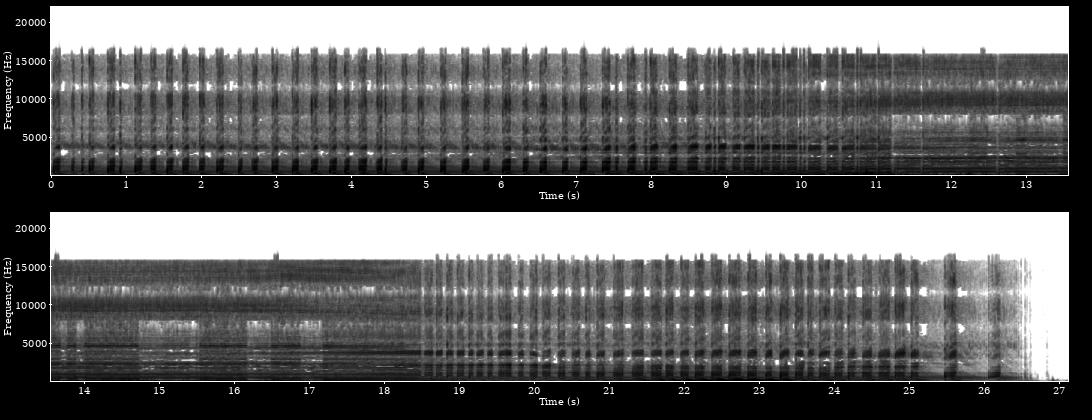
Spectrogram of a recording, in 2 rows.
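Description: Gordon Burford GB 250 2.5 cc model diesel engine running on a test stand and swinging an 8x4 propeller, its compression screw being adjusted by hand. It runs with a rhythmic pulsing, then about ten seconds in rises to a higher, smooth steady note. About eight seconds later it drops back to the pulsing run, and near the end it dies away and stops.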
